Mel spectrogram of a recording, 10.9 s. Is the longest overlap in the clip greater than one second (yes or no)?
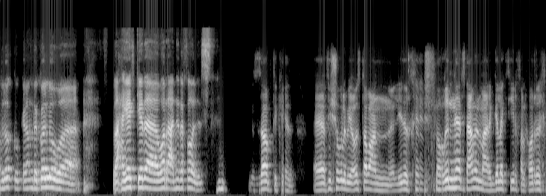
no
